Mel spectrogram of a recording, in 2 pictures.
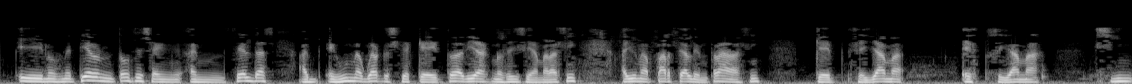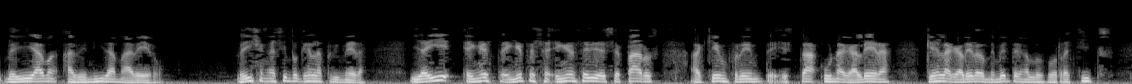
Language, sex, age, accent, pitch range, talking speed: Spanish, male, 60-79, Mexican, 110-140 Hz, 180 wpm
